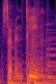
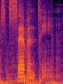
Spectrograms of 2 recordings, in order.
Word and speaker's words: seventeen: tercera sílaba por eso es que no la pronuncia seventeen seventeen sino la pronuncia seventeen un buen secreto este es un tipo mueve los hombros al alzar el volumen al ponerle fuerza a las sílabas eso te ayuda a recordar dónde ponerle la fuerza de voz seventeen seventeen ok bien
